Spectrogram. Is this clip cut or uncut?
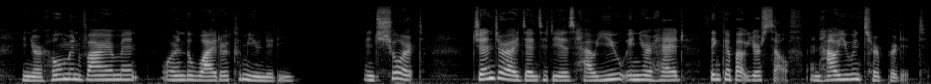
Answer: uncut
